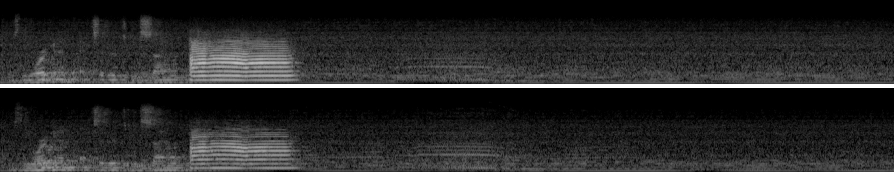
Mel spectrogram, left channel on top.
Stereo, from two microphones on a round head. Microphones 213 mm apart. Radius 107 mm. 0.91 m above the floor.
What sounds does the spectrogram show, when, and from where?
0.1 s a man speaking: 80° left, 4 m; by 1.8 s 65° left (ahead or behind), 3 m
1.9 s a trumpet: 65° left (ahead or behind), 0.6 m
